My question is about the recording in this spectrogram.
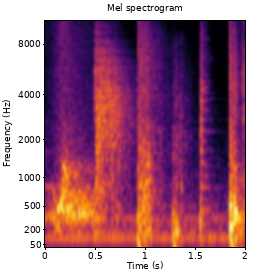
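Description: Title-card sound effects: a whoosh swelling over the first second, a couple of short hits, then a sharp whip crack near the end.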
